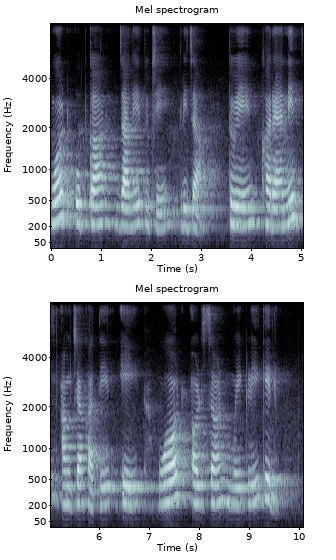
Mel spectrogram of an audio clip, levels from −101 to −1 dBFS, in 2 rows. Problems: none marked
